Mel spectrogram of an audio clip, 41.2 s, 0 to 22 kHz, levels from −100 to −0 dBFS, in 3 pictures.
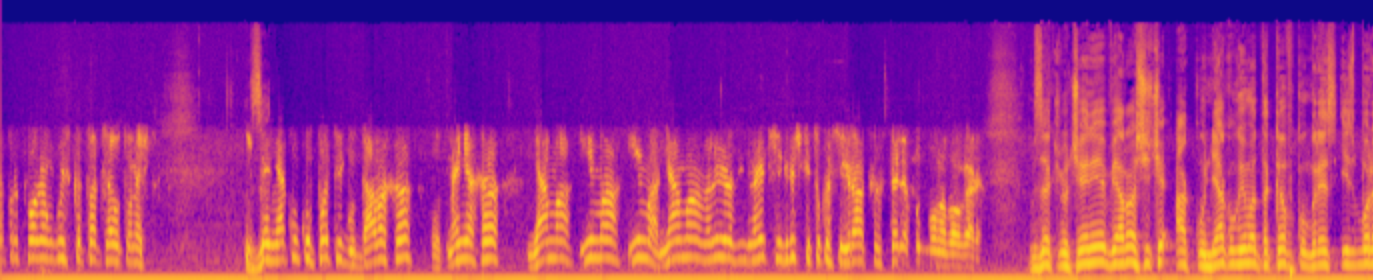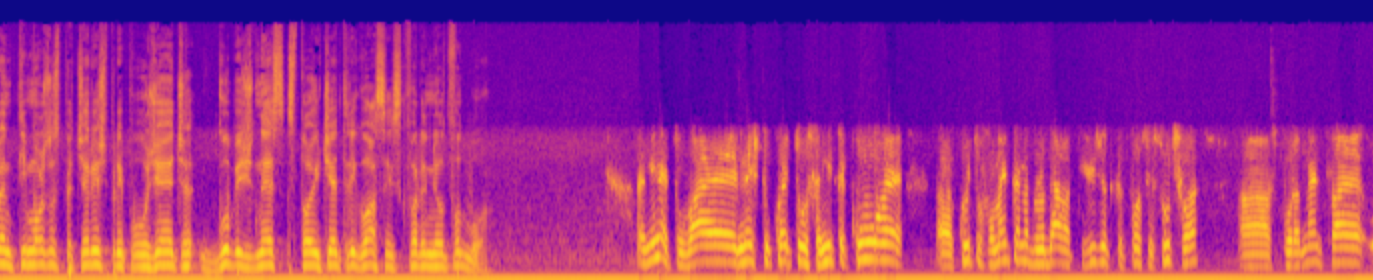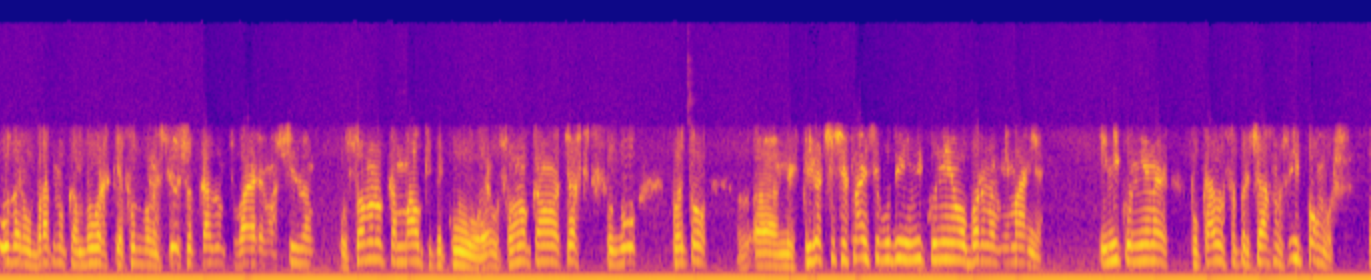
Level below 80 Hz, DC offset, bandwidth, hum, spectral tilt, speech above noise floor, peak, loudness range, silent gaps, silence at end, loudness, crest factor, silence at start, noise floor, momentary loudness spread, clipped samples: -42 dBFS; 7%; 16.5 kHz; none; -4.5 dB/octave; 30 dB; 0 dBFS; 3 LU; none; 0 s; -14 LUFS; 14 dB; 0 s; -44 dBFS; 8 LU; under 0.1%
